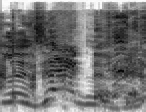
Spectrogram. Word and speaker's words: lasagna: His dad thought he was gay just for knowing what lasagna was. Sure. Yeah. He said, what? Hey, you pronounce that G in this house. It's lasagna. Ain't no goddamn Frenchman.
